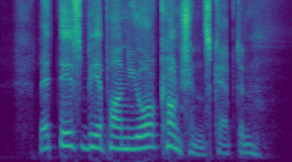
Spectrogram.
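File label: English male, voice; Pirates Of The Caribbean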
